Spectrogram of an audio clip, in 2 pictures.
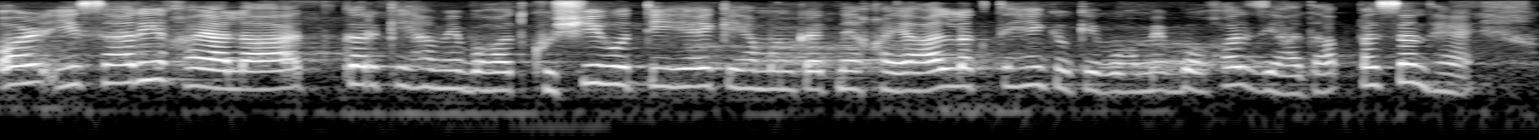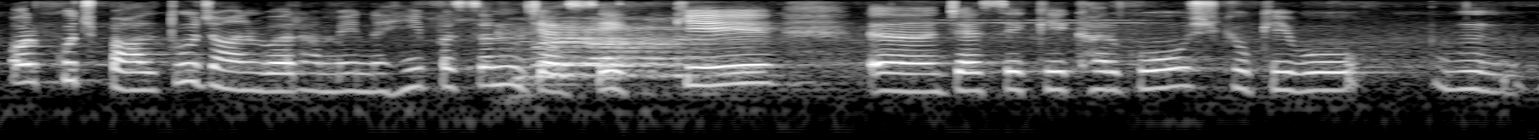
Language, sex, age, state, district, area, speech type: Urdu, female, 18-30, Uttar Pradesh, Aligarh, urban, spontaneous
